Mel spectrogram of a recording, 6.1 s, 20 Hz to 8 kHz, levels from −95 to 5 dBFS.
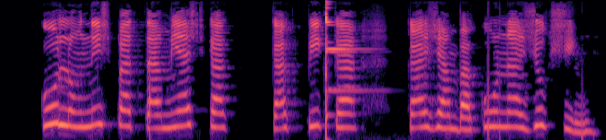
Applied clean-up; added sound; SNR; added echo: classical method Wiener filter.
